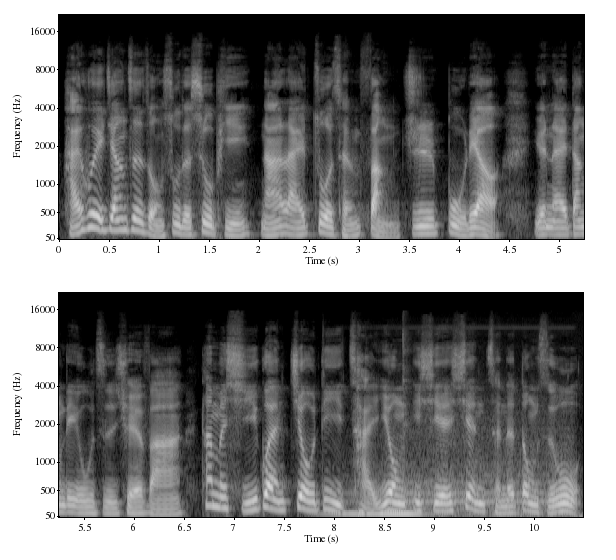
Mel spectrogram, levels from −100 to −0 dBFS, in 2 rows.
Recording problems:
household noises; loud; from 8.5 s on; 9 dB below the speech

